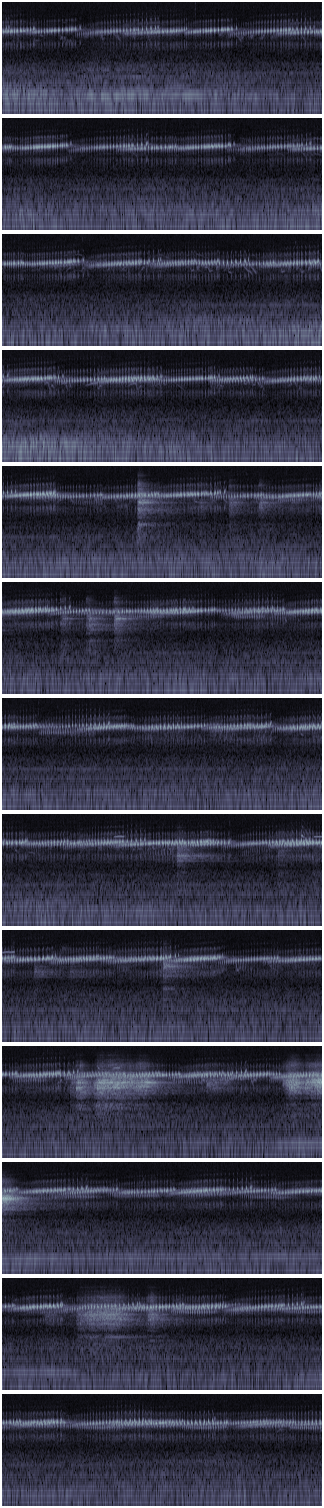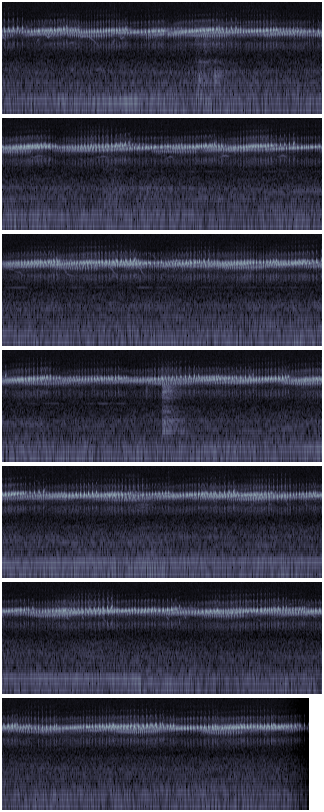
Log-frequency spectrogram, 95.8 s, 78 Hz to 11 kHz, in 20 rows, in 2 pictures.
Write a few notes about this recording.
Spring peepers (chorus frogs) announce the beginning of spring. I sat on the side of the levee and recorded these frogs about 250 feet away from their seasonal pond. From prior experience I knew if I got any closer they would cease calling. As a result, there are also the sounds from the nearby concrete plant, birds circling overhead, planes and traffic.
